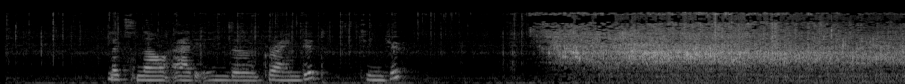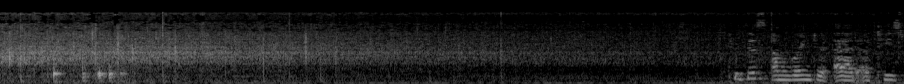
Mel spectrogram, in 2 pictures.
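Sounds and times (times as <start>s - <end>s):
paste sizzling in hot oil: 0.1s - 18.0s.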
